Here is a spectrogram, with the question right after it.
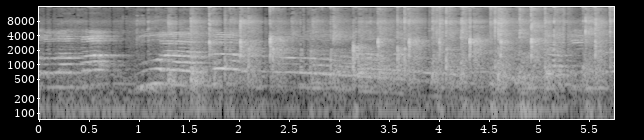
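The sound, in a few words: applause for group 2 in class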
